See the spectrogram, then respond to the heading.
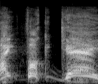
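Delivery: mock furious, very high-pitched angry shout. Retelling a coworker's reply to teasing: imitating someone angry. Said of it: "super angry about it".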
